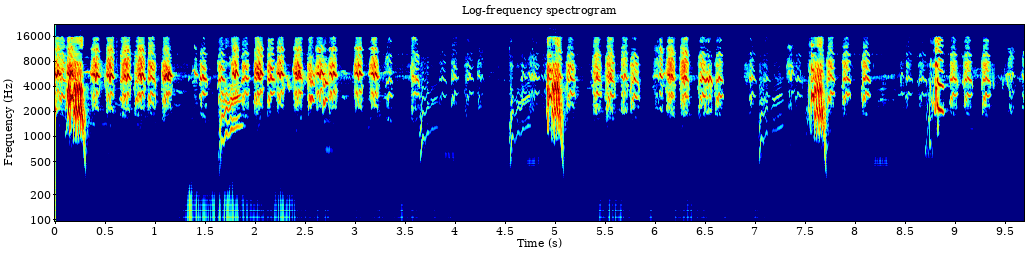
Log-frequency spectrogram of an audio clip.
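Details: Young mynas fed by both parents: runs of quick, high, buzzy chirps broken by several loud, harsh, downward-sliding squawks, with brief pauses between bursts and a soft low rustle early on.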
